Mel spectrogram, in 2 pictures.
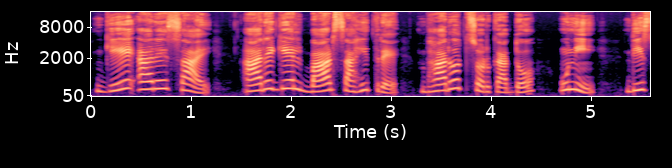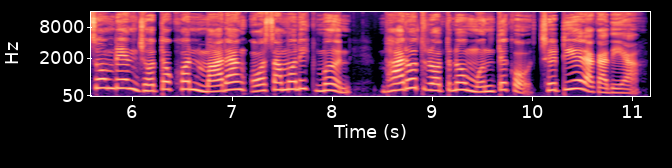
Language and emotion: Santali, neutral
